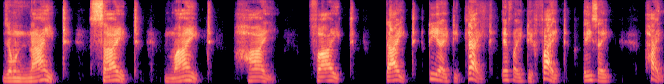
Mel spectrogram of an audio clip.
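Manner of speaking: নাইট, ফাইট said with silent gh, আই clear; teacher word drill. Shown as a demonstration. Teacher drilling igh words for students. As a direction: model each word, gh silent. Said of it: "G H টা silent থাকে".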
